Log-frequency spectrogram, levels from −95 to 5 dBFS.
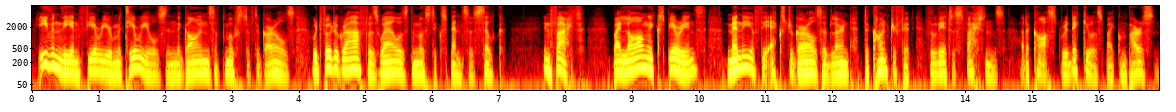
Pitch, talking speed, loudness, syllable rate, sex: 105 Hz, 155 wpm, -20 LUFS, 4.8 syllables/s, male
